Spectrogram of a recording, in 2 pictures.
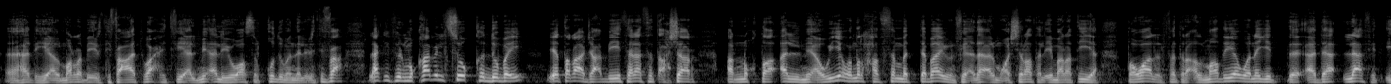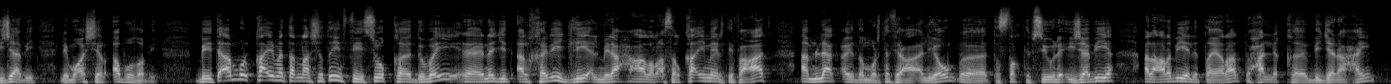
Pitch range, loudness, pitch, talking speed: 110-140 Hz, -26 LUFS, 125 Hz, 130 wpm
